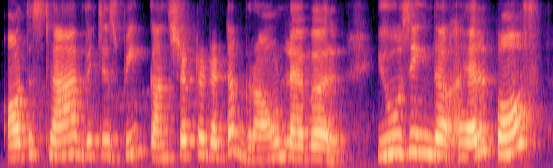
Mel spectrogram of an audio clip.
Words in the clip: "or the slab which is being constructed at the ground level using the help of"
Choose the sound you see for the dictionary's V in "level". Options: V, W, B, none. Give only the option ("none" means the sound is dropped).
V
